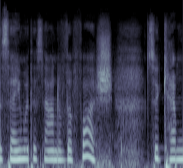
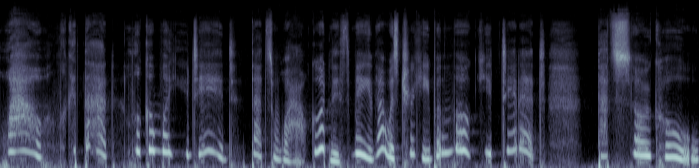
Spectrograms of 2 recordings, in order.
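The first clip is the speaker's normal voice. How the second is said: hushed, quietly excited voice, high and swooping; 8 semitones higher than usual. Demonstrating how to praise someone in the bathroom, excited but quiet. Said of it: "We can be really excited with a quiet voice".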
